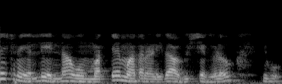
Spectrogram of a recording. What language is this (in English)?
Kannada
